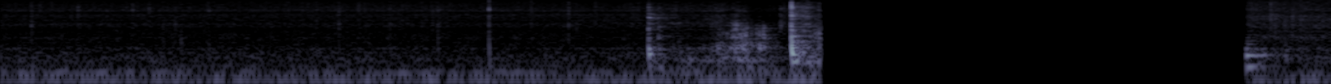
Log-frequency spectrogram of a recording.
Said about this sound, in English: Now you're going to add in your carrots and parsnips to your pan. Give them a little stir.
